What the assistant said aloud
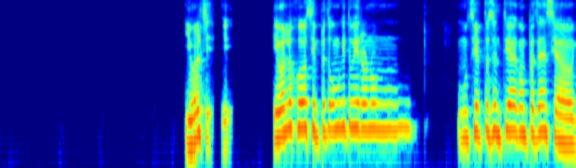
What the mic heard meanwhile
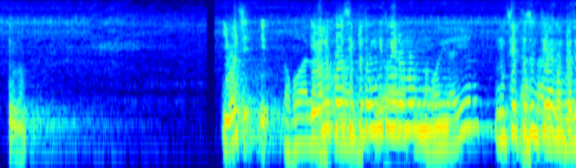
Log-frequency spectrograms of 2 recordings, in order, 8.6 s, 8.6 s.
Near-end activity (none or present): present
